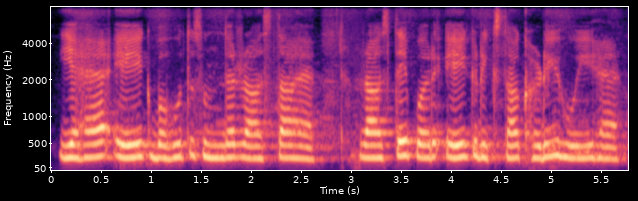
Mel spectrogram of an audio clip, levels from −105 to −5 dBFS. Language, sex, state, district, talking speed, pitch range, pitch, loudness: Hindi, female, Uttar Pradesh, Saharanpur, 135 wpm, 230-250 Hz, 235 Hz, -16 LUFS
